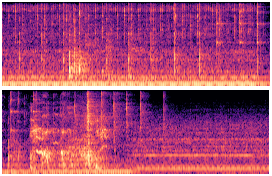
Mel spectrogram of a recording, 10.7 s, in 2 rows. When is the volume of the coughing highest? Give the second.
6 s.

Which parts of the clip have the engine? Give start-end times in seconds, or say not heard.
0.0-10.6.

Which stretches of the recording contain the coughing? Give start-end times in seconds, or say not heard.
1.2-3.0, 5.9-7.5.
